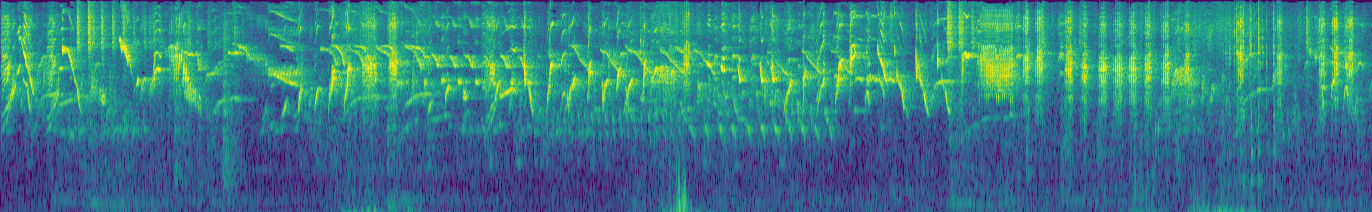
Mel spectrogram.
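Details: Caged European goldfinches sharing a new aviary with canaries: a continuous high, rapid twittering song of sweeping chirps and trills running for about seven seconds, with a few soft low thumps beneath.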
